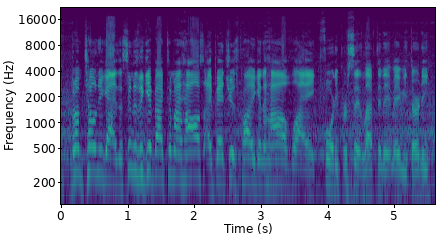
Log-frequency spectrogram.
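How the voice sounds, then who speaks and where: Over noticeable background noise, a high-pitched man races at a very fast pace with lively intonation, very even loudness and hardly any pauses. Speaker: e-bike reviewer. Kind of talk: vlog while riding. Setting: outdoors on a bike.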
